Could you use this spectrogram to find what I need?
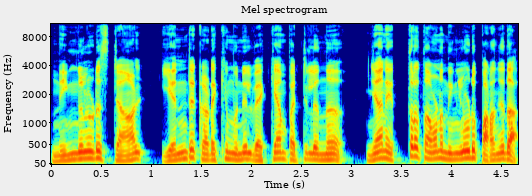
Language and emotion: Malayalam, angry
